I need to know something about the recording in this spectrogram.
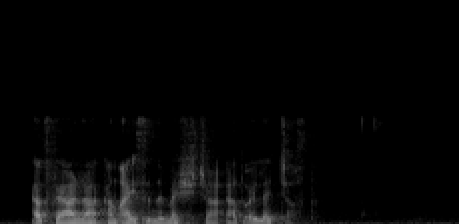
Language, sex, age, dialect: Faroese, female, 15-35, Suðurstreymoy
